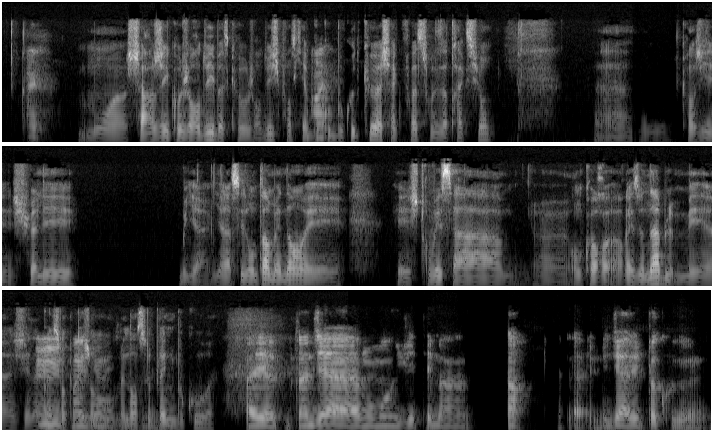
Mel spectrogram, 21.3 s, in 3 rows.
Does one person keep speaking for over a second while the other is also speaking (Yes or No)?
Yes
